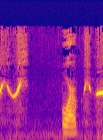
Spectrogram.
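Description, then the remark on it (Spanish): A computer-generated, dolphin-like whistle, played when a key is pressed on an underwater keyboard for dolphins, glides up and down in pitch, pauses, then returns after a buzzy, harmonic burst as a quick chirp and a steady high tone. Clear, with no talking. “Y pudieran pulsar una tecla y escuchar un silbido producido por ordenador parecido a...”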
